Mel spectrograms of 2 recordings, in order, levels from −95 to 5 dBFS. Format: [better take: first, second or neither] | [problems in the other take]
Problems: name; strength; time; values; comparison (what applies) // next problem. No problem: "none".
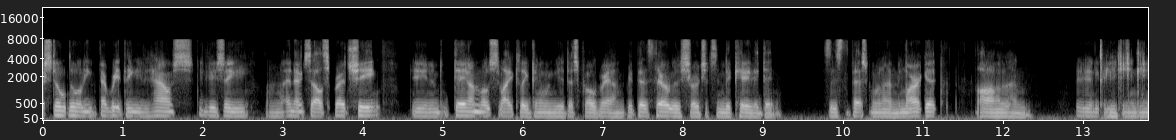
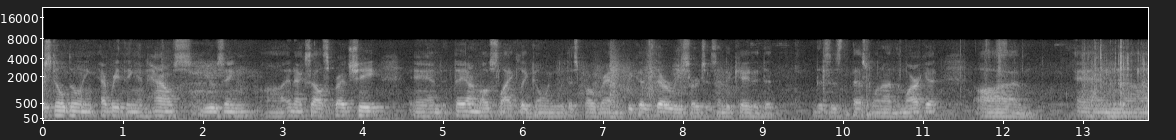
second | noise reduction (neural diffusion model UNIVERSE++)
